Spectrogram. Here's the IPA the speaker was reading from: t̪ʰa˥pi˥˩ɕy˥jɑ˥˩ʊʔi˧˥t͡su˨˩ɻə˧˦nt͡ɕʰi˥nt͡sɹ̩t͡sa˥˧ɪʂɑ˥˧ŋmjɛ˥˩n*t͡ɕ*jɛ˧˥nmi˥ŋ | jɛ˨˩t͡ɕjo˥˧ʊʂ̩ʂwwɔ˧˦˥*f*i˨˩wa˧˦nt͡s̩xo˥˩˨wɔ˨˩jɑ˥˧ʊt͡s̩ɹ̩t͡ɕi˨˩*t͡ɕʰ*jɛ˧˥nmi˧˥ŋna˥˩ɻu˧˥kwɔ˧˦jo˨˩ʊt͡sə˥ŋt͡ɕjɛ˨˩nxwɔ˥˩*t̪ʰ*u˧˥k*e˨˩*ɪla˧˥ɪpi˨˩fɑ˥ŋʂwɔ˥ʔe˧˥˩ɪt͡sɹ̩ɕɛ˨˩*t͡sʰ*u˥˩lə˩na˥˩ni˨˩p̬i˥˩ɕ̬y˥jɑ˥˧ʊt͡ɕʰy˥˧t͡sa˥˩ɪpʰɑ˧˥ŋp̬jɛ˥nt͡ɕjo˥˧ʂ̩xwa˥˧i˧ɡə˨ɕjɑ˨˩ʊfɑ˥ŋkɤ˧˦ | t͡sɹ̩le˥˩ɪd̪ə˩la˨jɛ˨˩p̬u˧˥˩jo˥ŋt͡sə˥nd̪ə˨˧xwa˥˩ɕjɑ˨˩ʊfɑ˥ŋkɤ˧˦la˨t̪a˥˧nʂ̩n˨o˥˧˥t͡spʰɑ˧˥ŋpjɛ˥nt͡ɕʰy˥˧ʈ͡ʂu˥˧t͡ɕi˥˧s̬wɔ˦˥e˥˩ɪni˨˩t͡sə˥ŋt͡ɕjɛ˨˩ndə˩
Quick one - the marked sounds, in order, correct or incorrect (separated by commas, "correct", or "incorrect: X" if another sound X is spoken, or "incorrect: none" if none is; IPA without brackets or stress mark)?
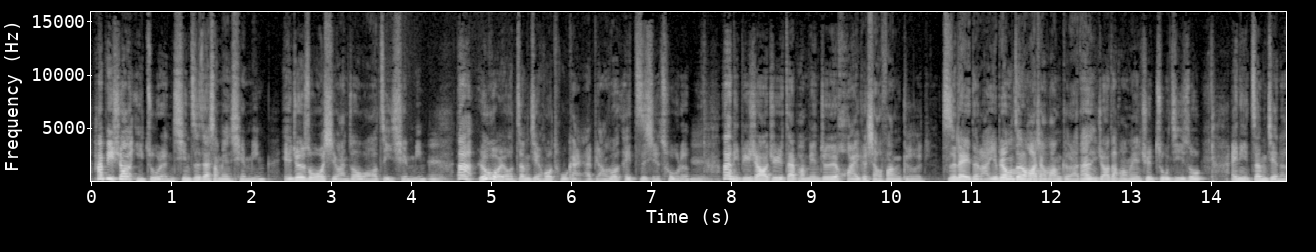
incorrect: t͡ɕʰ, incorrect: ɕ, correct, correct, incorrect: a˨˩, correct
